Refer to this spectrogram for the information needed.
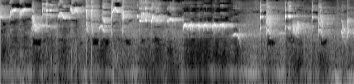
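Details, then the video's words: Orange-headed thrush lure song: quick high chirps giving way to a sustained trilled whistle, then a downslurred note and more scattered high notes, with a faint low hum underneath. "Pancingan Anis Kembang Macet, Anis kembang Macet Bunyi"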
